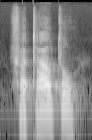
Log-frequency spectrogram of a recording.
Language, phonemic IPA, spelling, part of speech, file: Dutch, /vərˈtrɑu ˈtu/, vertrouw toe, verb, Nl-vertrouw toe.ogg
- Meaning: inflection of toevertrouwen: 1. first-person singular present indicative 2. second-person singular present indicative 3. imperative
